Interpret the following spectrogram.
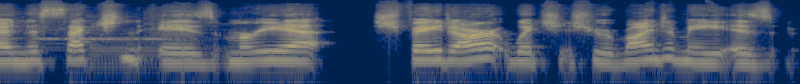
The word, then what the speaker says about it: Svejdar: final speaker now in this section is Maria Vadar which she reminded me is RM rhymes with Vader as an Darth Vader which really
